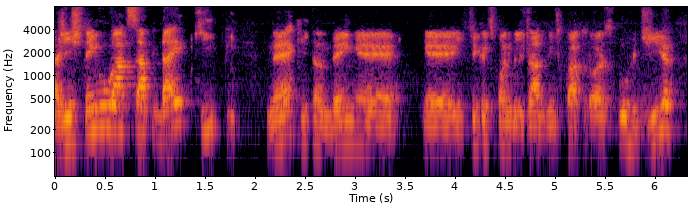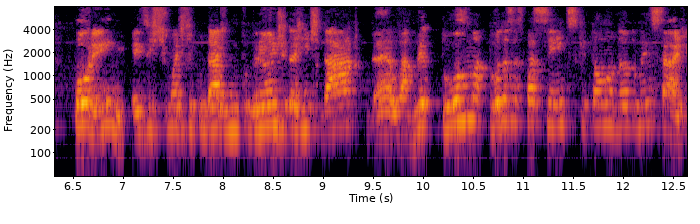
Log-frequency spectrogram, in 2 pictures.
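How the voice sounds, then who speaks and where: His intonation rises and falls in a lively way. This man's voice sits high. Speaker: obstetrician. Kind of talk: live stream talk. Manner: fast.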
